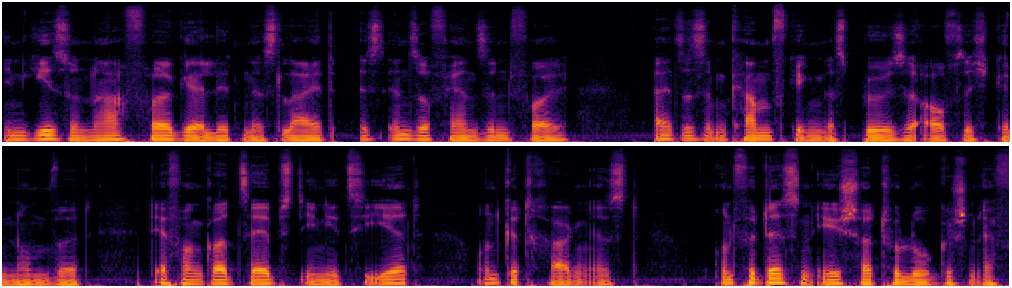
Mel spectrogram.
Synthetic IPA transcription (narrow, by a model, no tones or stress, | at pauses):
ʔɪnjeːzunaːχfɔlɡəɛɐlɪtən̩əslaɪtʔɪstʔɪ̰nzofɛɐnzɪnfɔl | ʔalsɛs̬ɪmkʰamfɡ̥eːɡŋ̩dasb̥øːzəʔa̰ʊfz̥ɪçɡ̥ənɔmənvɪɐtd̥eːɐfɔnɡɔtz̥ɛlpstḭnit͡sḭʔiːɐtʔʊntɡ̥ətʁ̥aːɡŋ̩ʔɪ̰st | ʔʊntfyːɐdɛsn̩ʔḛːʃatʰoloːɡɪʃn̩ʔɛ̰ɐf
